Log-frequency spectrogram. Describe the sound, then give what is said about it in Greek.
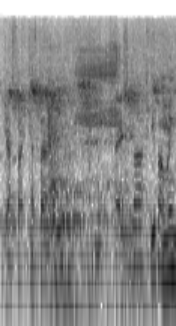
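Sheep bleating on a dairy sheep farm, a few wavering calls rising over steady talk from several people throughout. “Και αυτά είναι. Είπαμε είναι τα πρόβατα.”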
